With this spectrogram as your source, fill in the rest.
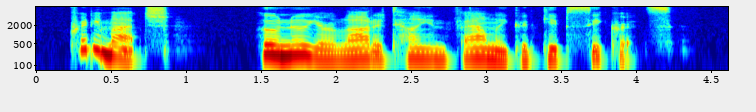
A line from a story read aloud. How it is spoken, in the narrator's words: Gina laughed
